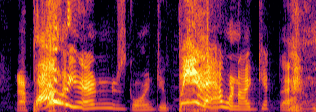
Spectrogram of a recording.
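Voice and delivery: very high, very loud, swooping, bird-like squawk. Retelling a movie scene, imitating the bird character: imitating a screaming bird. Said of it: "screaming when the bird screams, like".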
